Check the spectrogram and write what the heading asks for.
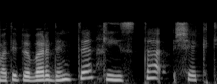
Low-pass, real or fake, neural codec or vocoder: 7.2 kHz; real; none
